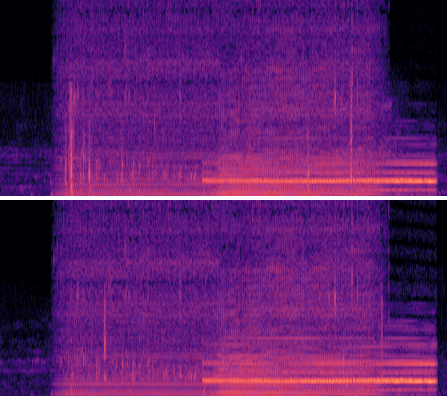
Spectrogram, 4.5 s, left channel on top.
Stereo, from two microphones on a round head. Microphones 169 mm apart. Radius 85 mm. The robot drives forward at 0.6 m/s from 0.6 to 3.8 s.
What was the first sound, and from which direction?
A siren, 60° right (ahead or behind).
